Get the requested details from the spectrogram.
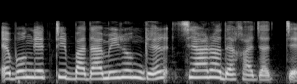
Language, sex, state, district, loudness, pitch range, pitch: Bengali, female, Assam, Hailakandi, -14 LUFS, 255-325 Hz, 310 Hz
